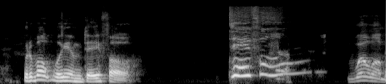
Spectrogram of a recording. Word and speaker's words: Willem: What about William? What about William Dafoe? Willem. Like he said, his name's Willem Dafoe, but they pronounce it Dafoe.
